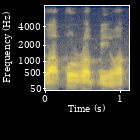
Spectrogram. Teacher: Contohnya ro sama lam. Huruf lam condong pada ujung lidah, sedangkan ro condong pada lidah bagian atas dan condong sedikit pada makhrajnya lam. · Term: sifat al-inhiraf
